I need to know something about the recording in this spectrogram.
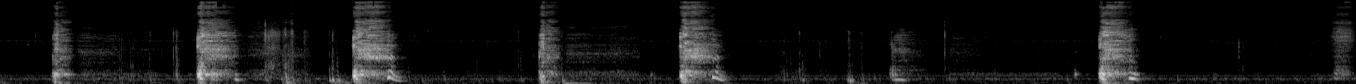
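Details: Sudden-onset prolonged coughing fit, nonstop harsh forceful coughs in close succession with throat clearing and strained breaths, worsening, bringing tears; patient changing positions for comfort; lungs having a tough time.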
